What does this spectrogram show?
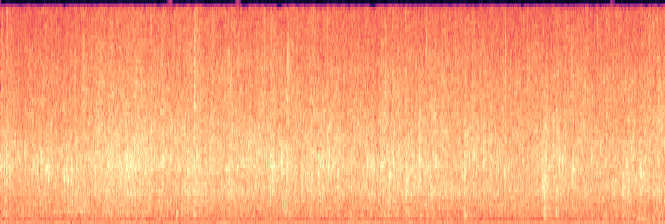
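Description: Toady (puffer fish) pieces sizzling steadily in hot oil in frying pans, with a faint low hum underneath.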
